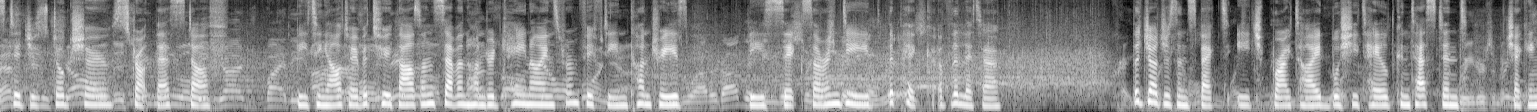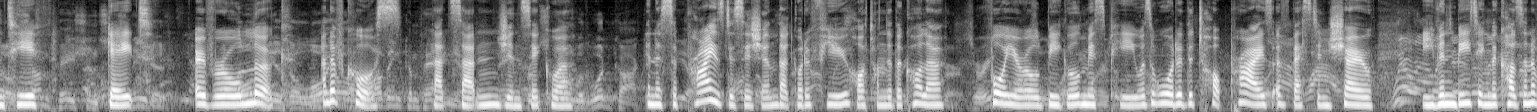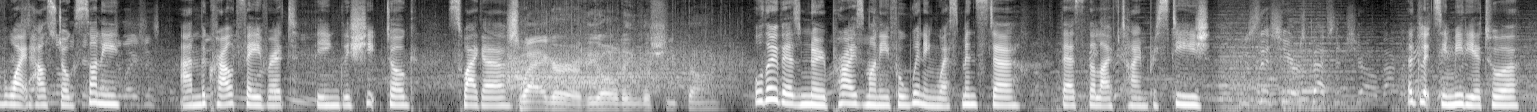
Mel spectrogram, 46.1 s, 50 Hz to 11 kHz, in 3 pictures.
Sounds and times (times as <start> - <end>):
Speech: 0.0 - 10.0, 11.2 - 46.0.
